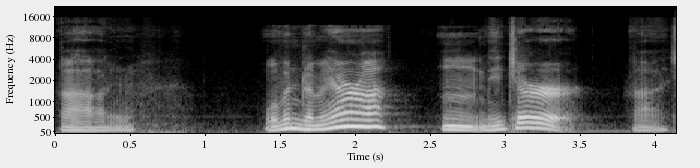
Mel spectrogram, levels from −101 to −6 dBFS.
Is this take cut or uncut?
uncut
